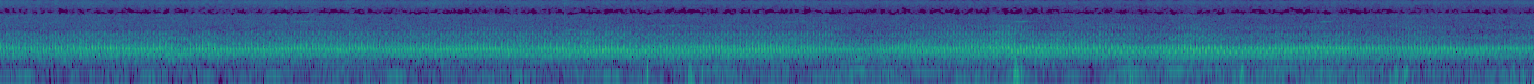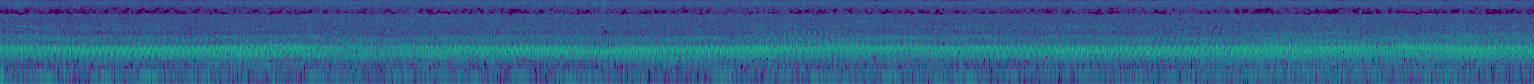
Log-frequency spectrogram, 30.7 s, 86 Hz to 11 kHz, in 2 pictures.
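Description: Sendaren, the humming bow on a 4-metre gapangan kite, droning steadily in the wind aloft: one continuous buzzing tone that swells and eases a little in loudness.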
